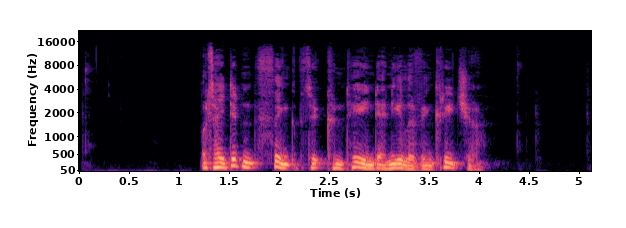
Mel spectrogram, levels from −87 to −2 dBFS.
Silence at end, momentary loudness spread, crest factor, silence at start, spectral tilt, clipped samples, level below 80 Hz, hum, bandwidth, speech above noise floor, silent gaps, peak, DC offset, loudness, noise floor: 1.1 s; 9 LU; 18 dB; 1.25 s; -6.5 dB/octave; under 0.1%; -50 dBFS; none; 14.5 kHz; 52 dB; none; -6 dBFS; under 0.1%; -21 LUFS; -73 dBFS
